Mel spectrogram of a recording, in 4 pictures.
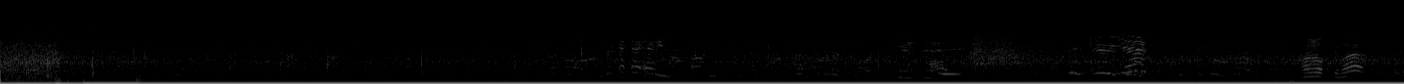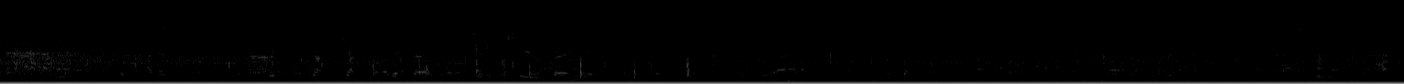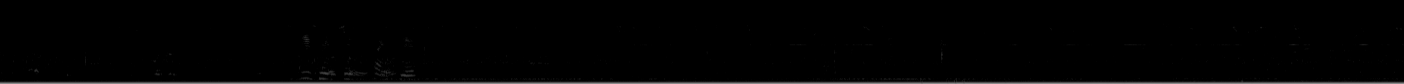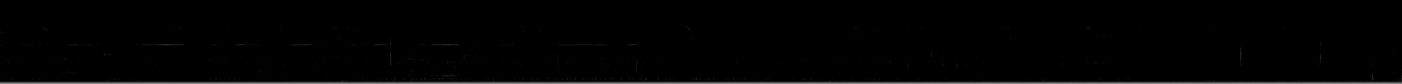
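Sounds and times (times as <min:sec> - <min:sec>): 
birds at a bus station at dusk: 0:00.0 - 0:56.1.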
